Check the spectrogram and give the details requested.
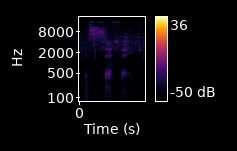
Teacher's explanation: it's the stress on the second syllable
